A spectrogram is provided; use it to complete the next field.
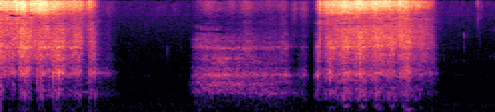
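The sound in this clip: A voice imitates a dying grandmother gasping for oxygen through quivering lips, taken off life support. It makes two long, raspy, breathy gasps separated by a short pause.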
